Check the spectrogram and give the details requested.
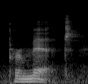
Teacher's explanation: in permit, mitt is nice and long and clear and per is going to be very short.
